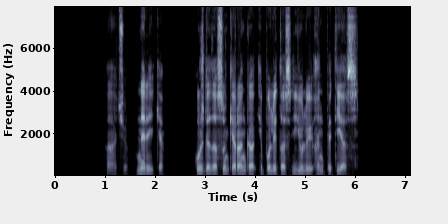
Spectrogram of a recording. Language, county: Lithuanian, Šiauliai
